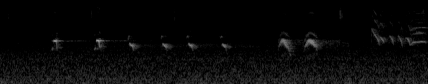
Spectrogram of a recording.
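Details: Japanese thrush singing before dusk: a run of six clear, high whistled notes about every third of a second, then two fuller notes and a thin, twittering flourish.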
